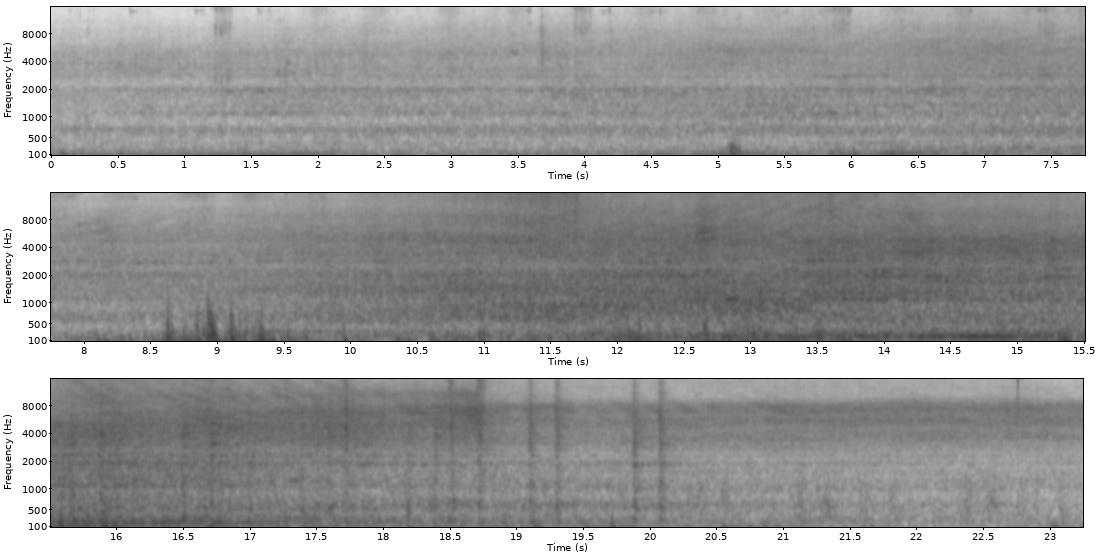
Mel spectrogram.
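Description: A train passing by. The sound builds from about a third of the way in, is loudest a little past halfway with a steady hum in it, then fades away.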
